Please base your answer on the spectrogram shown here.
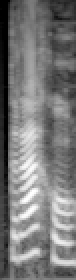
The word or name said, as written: trajo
